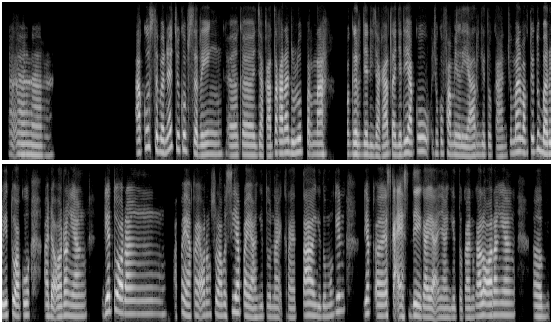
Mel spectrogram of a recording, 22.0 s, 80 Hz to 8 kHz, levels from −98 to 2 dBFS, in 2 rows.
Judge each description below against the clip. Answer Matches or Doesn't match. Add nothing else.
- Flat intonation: Doesn't match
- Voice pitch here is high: Matches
